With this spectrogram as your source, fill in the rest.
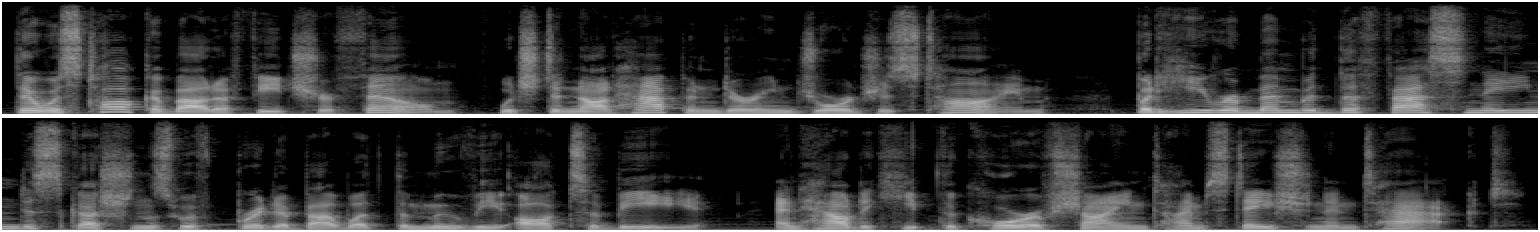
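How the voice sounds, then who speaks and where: A man's voice: mid-range voice, lively intonation, normal speed, hardly any pauses, a bit bright. A man reading scripted documentary narration as a video essay narrator. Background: background music.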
